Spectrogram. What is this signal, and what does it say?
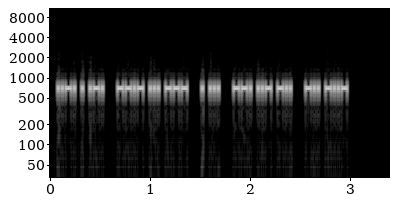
Morse code, heard as a keyed tone, about 61 wpm, 700 Hz. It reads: FER QSO ES GUD DX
